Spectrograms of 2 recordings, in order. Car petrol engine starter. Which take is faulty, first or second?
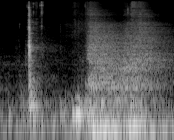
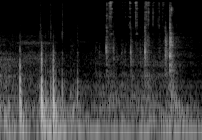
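first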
